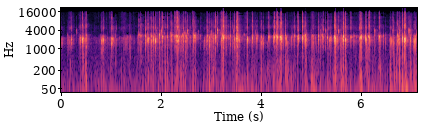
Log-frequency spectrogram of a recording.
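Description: A hand-sized, rainbow-colored plastic fidget slug toy with hollow interlocking segments is held in the fingers and flexed and shaken beside the mic. Its segments rattle and click in a dense, rapid, dry clatter that is bright and thin, centered around 2.4 kHz with no low end. The clicks stop instantly, with no ring.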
